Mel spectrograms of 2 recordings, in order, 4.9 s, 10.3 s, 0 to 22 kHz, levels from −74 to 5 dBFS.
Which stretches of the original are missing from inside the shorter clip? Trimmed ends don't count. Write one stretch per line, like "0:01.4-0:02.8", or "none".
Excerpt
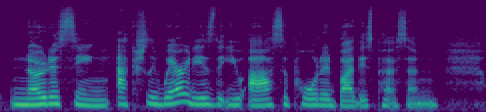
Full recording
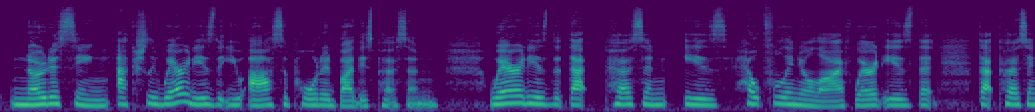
none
